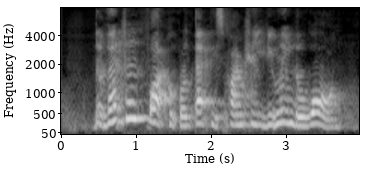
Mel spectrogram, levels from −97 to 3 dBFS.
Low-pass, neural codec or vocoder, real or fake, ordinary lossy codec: none; codec, 16 kHz, 1 kbps, FreqCodec, larger model; fake; none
